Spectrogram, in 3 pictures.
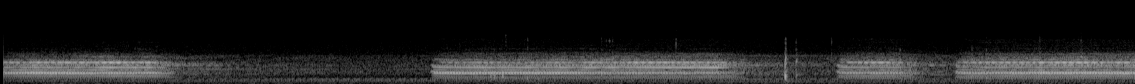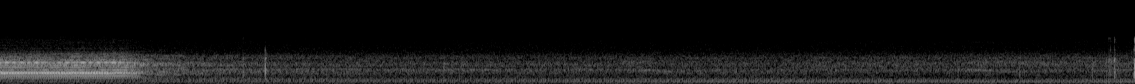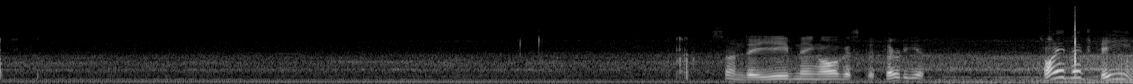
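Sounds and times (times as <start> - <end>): locomotive horn blasts: 0.0 - 2.6, 4.3 - 13.6.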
